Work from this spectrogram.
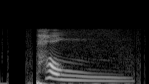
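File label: "pung4", Cantonese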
